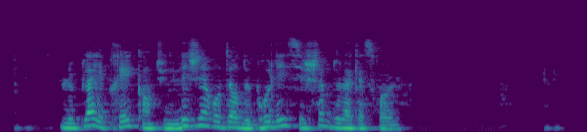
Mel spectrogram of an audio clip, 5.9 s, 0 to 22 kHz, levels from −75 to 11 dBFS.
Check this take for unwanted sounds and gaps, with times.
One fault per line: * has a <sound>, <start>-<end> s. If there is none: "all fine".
all fine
